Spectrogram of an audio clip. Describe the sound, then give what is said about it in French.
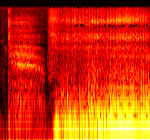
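A voice imitates a car arriving: a short breathy whoosh, then a loud, steady buzzing engine drone made with the lips and throat that slowly rises in pitch. “Une voiture qui arrive.”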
